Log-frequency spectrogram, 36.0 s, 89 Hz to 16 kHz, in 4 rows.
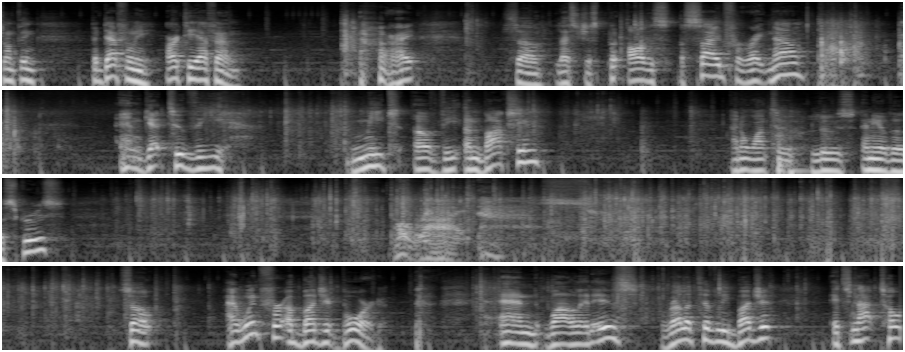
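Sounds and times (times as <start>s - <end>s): plastic bag crinkling: 4.4s - 9.7s, 10.8s - 16.7s, 19.0s - 36.0s.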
